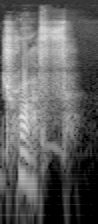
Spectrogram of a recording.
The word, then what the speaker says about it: trough: The next way it can be pronounced is off. So just like the last one, only this time the GH spelling is kind of turning into an F sound. So it's kind of like O-F-F or off, A-H-F, however you want to spell it, off. Because obviously O-U-G-H makes no sense. So cough, coughing, and trough.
